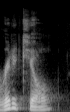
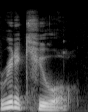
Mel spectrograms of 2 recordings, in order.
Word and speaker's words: ridicule: we pronounce it long it's not radical or ridicule it's ridicule make the long u sound plus the dark L at the end of the word ridicule ridicule is a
